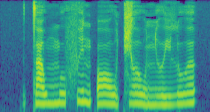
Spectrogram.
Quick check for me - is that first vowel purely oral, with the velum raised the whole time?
yes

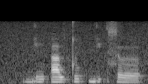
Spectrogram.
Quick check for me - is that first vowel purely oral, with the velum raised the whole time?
yes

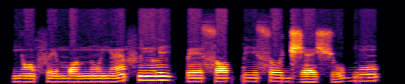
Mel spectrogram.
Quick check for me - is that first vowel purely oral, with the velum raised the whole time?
no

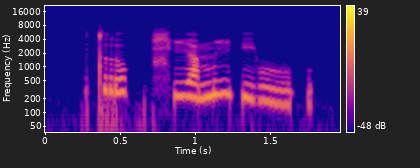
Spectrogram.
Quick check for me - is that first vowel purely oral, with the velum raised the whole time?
yes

